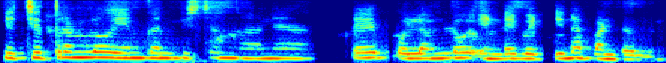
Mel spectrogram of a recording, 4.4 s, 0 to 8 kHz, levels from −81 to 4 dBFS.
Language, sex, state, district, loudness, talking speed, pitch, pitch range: Telugu, female, Telangana, Mahabubabad, -16 LUFS, 120 wpm, 245 Hz, 230-255 Hz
